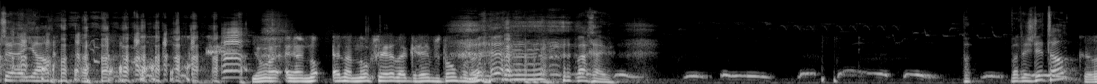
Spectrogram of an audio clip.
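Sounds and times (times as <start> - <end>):
laughter: 0.0 - 2.9, 4.5 - 6.5
speech: 0.0 - 6.5, 9.6 - 10.9
wood pigeon cooing: 5.7 - 10.8.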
